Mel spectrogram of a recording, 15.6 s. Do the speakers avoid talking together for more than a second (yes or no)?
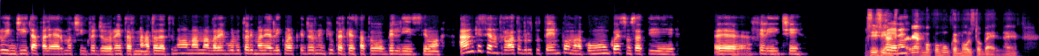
yes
